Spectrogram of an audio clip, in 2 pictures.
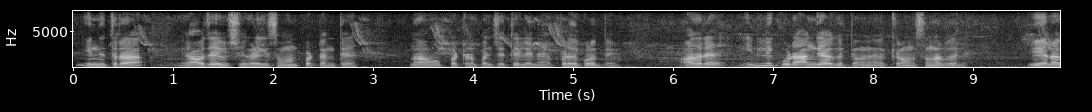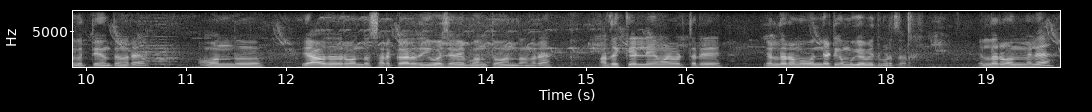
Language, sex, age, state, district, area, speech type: Kannada, male, 45-60, Karnataka, Koppal, rural, spontaneous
